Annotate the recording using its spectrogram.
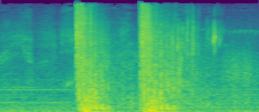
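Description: A revolver fires two loud shots close by.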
